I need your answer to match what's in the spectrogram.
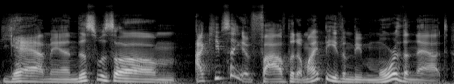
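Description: A man chatting casually and telling stories in a rambling, animated way with plenty of swearing. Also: medium pitch, normal speed. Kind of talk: casual chat, storytelling.

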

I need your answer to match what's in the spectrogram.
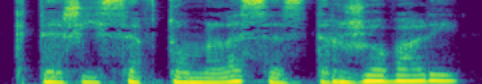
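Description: A woman reading a folk tale aloud in a measured storytelling manner, dropping to soft whispers now and then. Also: on the low side, steady tone, husky.

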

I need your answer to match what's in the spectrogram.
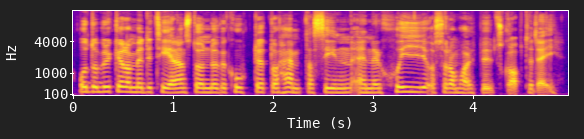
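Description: A woman's voice: fairly low pitch, flat delivery, darkish tone, smooth, no room sound. Earnest Swedish-speaking woman, dry sound. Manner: earnest storytelling with frequent fillers. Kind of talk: casual testimony in conversation.

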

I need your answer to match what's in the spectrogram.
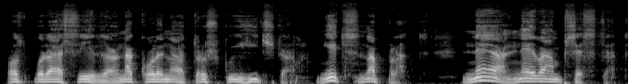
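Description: A man reads a fairy tale aloud at a medium pitch, lively and expressive, leaning into the story's turns. His delivery is that of a practiced storyteller for children.

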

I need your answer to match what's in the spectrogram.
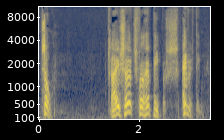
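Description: An actor playing an elderly professor in a radio drama, speaking emphatically with halting phrases and sudden outbursts. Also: male voice, high voice, expressive, a bit bright, husky, dry recording, full character voice. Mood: urgent. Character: elderly male professor, grave and urgent.

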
